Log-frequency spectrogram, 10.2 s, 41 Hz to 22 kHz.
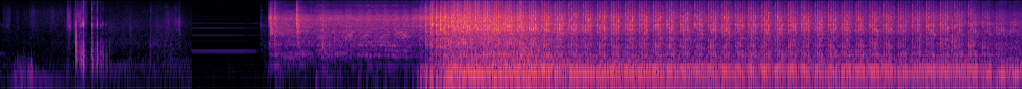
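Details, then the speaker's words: Abandoned VW Phaeton W12, first start after removing the secondary catalytic converters: cranking, then catches and flares into a very loud raw roar, harsh and booming at idle, "like a dinosaur"; decatted exhaust far too loud. "Oh my God. I don't know what to say. That is too loud. Oh my God, it sounds like a dinosaur is in here."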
